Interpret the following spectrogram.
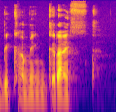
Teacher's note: We get a voiceless N before the T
